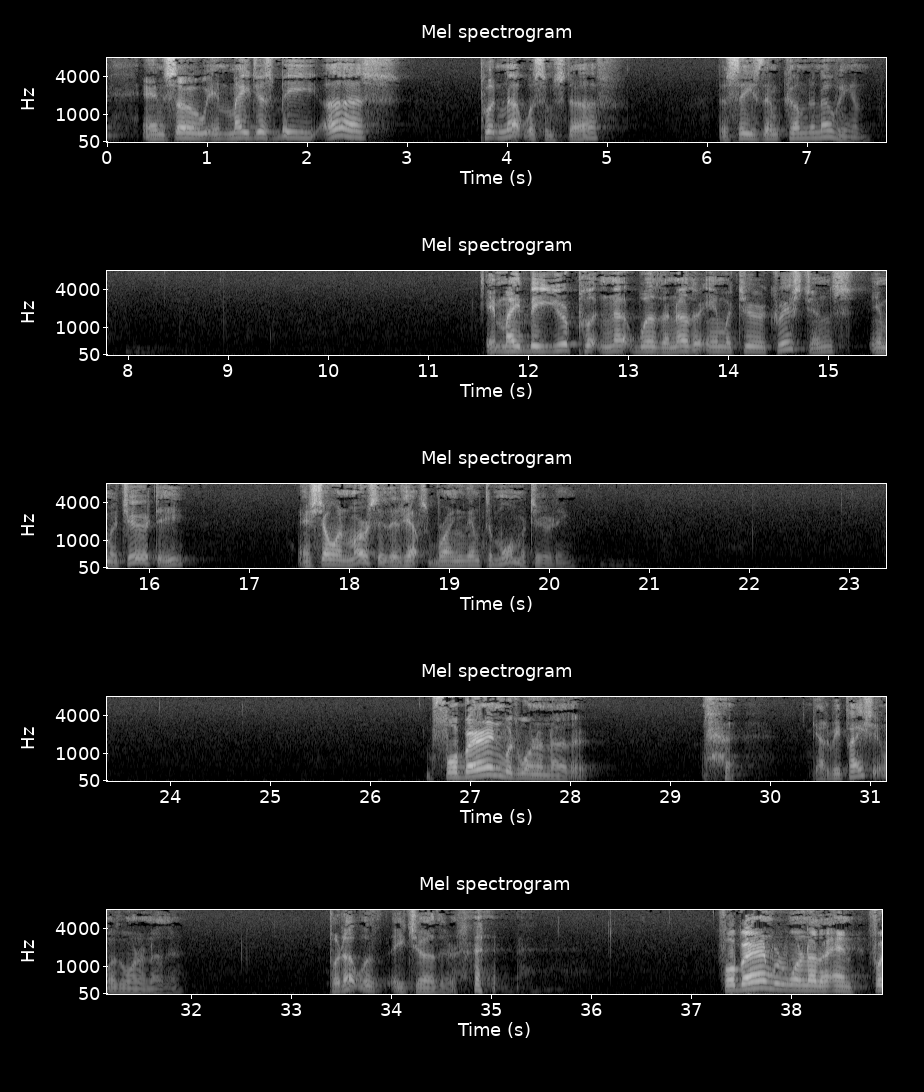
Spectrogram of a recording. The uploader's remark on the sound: WELCOME TO OUR LIVE SERVICE. At Family Worship Center in Athens Tennessee. To stream our music live over the internet.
